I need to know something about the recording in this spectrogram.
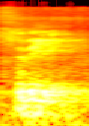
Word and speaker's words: three: to say is English you say one two three some people say one two three and it's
